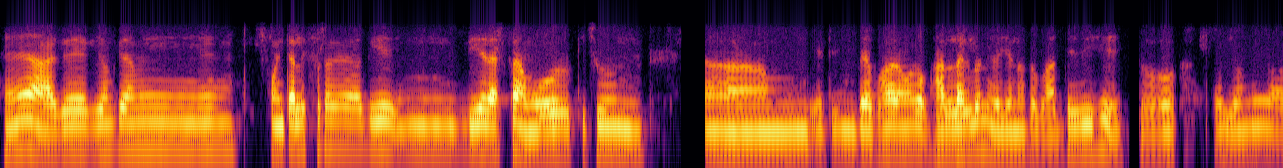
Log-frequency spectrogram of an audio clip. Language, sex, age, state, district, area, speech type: Bengali, male, 30-45, West Bengal, Jhargram, rural, conversation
